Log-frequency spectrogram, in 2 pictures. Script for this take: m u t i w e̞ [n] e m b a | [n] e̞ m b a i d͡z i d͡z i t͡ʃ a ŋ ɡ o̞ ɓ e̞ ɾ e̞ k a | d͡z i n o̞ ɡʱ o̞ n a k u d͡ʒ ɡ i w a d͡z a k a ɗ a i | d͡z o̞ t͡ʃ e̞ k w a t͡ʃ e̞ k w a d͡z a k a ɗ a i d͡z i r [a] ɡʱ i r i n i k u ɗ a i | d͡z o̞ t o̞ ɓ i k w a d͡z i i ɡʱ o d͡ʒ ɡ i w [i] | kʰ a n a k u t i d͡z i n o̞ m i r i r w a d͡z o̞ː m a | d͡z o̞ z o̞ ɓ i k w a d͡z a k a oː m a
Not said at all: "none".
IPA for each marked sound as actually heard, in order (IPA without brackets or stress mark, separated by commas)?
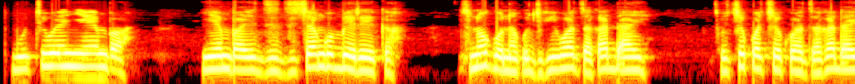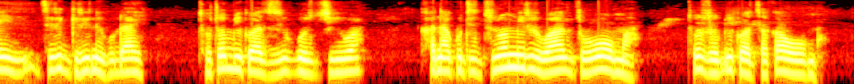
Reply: ɲ, ɲ, i, a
